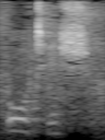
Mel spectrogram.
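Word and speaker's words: Orsic: A lot of people spell it Orick. O R S I C. I don't believe it was that. I believe it was Ortish.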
